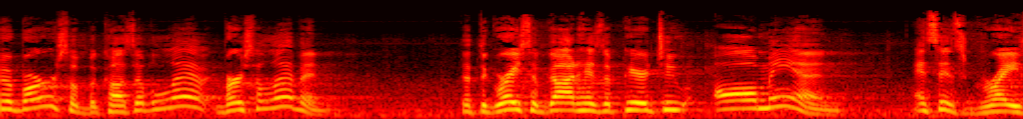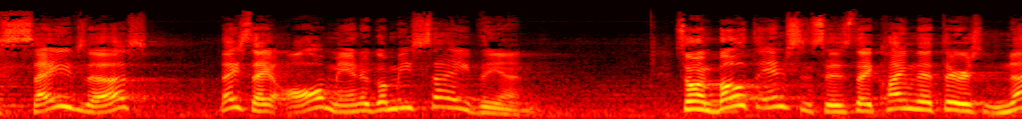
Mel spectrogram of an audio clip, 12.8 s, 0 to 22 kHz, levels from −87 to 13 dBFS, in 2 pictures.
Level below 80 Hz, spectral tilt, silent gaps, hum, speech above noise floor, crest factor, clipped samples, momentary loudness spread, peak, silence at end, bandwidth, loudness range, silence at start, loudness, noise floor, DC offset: -58 dBFS; -4 dB/octave; none; none; 25 dB; 20 dB; under 0.1%; 9 LU; -4 dBFS; 0 s; 15.5 kHz; 2 LU; 0 s; -23 LUFS; -48 dBFS; under 0.1%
